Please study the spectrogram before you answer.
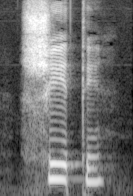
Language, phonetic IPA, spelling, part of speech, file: Ukrainian, [ˈʃɪte], шити, verb, Uk-шити.ogg
- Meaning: to sew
